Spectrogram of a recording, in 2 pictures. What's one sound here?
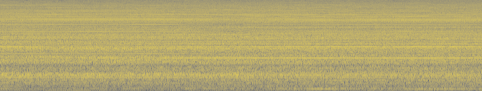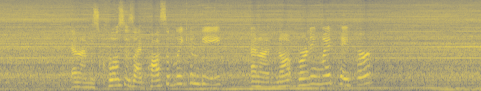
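A heat tool blows with a steady rushing hiss.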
